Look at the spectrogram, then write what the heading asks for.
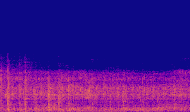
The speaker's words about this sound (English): The train had picked up speed, lurching us from side to side.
